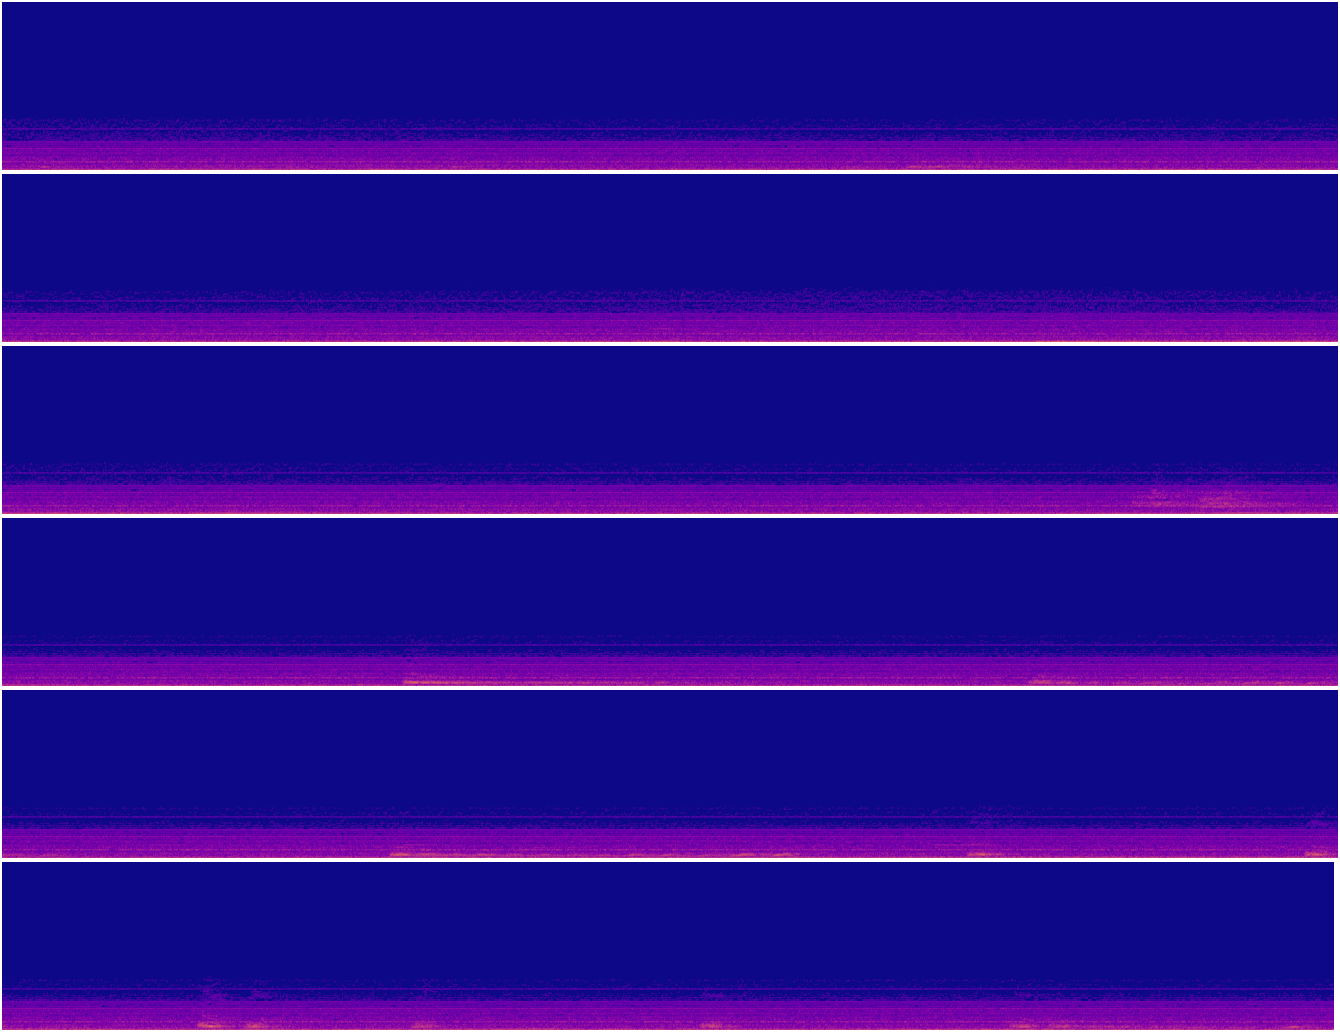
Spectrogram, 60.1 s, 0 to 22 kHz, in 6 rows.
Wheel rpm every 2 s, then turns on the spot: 0, 0, 0, 0, 0, 0, 0, 0, 0, 0, 0, 0, 0, 0, 0, 0, 0, 0, 0, 0, 0, 0, 0, 0, 0, 0, 0, 0, 0, 0.
none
